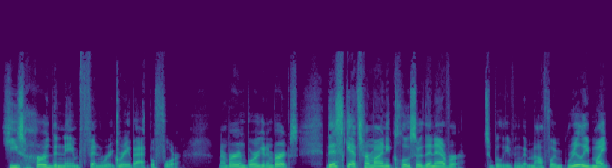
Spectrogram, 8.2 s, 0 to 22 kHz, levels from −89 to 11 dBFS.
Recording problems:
none

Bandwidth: 15 kHz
